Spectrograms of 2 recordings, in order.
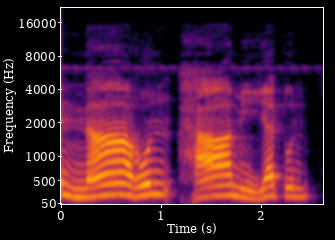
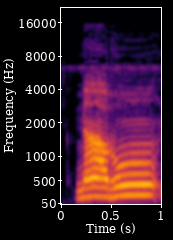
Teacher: اس کے آگے نارن حامیتن، نارون نہیں کہنا ہے، نارن، رن، را 2 پیش، رن۔ تو یہ جو رن میں نون کی آواز نکل رہی ہے اس کو ظاہر کر کے پڑھا جائے گا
